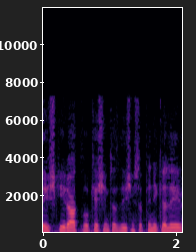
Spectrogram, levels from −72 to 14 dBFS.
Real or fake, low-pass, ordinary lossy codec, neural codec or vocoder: fake; 7.2 kHz; MP3, 32 kbps; codec, 16 kHz, 0.8 kbps, ZipCodec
